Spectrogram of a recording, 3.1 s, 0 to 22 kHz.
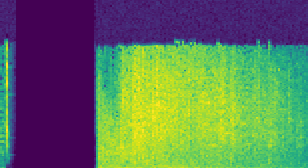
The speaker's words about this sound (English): What followed was a thunderous explosion that rocked Lower Manhattan, one that carved a 100-foot crater several stories high and several stories deep.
